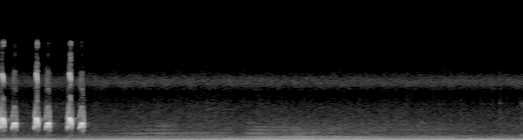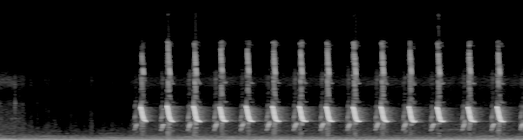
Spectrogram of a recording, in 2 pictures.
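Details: Male moss prinia (prenjak lumut) in a training recording for cage birds: bursts of sharp, high chirped notes repeated about three times a second, a long quiet gap with low hum, then a steady run of the same chirps.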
